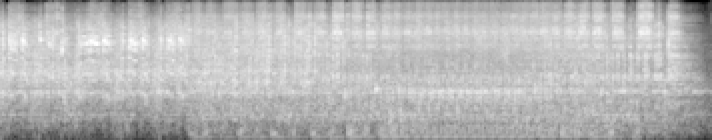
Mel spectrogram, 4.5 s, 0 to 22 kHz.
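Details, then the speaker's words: 1998 Yamaha Grizzly 600 4x4 that sat unused a long time, starting fluid sprayed into the intake: cranks, catches, and runs harsh and uneven with a raspy top end, only on starting fluid; carburetor looks gummed up and will be removed and cleaned. "hey so there's that so at least I know it runs so what I'm going to do is I'll take that carburetor off and uh clean everything up cuz it looks kind of gummed up in there"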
